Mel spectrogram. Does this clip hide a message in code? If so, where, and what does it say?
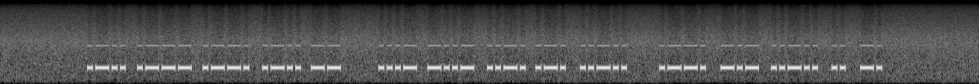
Yes: Morse code (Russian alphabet) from 0.8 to 8.9 s, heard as a keyed tone, hand-sent with a paddle, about 29 wpm, 780 Hz. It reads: ЛЙПЛМ ЖЬФРЭ ПКЭИН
